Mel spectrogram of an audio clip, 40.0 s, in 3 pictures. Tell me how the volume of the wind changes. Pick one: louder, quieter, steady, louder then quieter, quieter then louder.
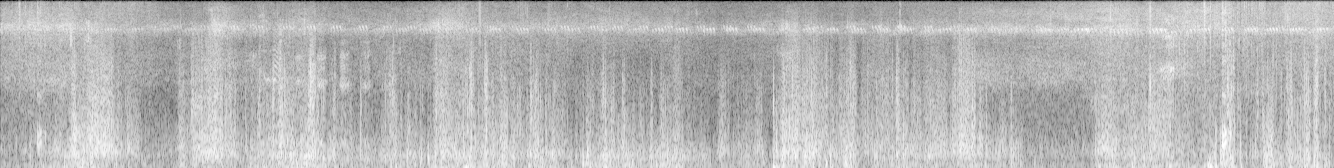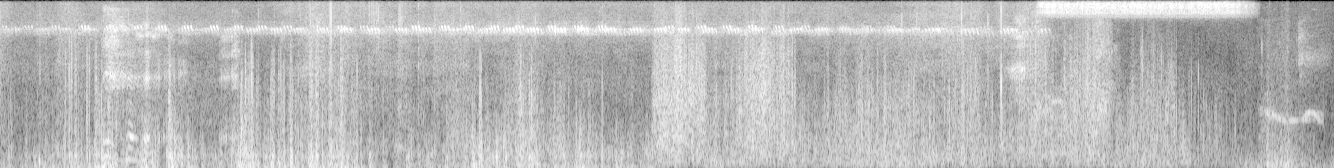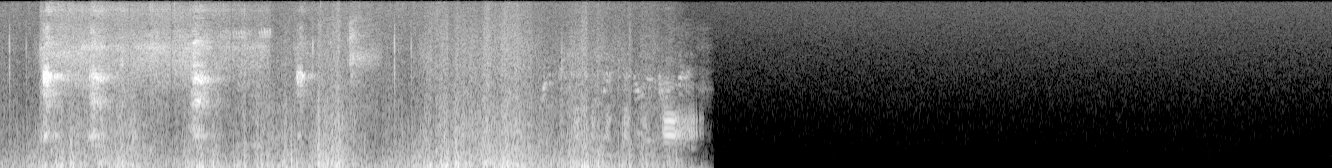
quieter.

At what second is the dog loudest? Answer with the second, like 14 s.
27 s.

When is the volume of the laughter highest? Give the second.
15 s.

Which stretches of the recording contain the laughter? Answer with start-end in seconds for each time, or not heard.
2.0-3.9, 13.7-15.8, 32.1-33.7.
